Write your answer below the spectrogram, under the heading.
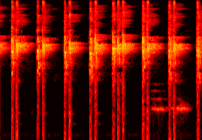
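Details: Orange-bellied leafbird pouring out sharp, ringing, high notes in steady pairs, about every half second, with a brief low whistle near the end, offered as training material for contest songbirds.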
